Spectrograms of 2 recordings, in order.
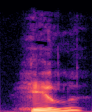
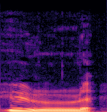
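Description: First: Light, higher questioning Hill; a young hobbit tentatively proposing Hill; hobbit suggesting. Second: Hill said slowly and weighed, falling; pondering the hobbit's word; thoughtfully. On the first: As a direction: offer Hill as a rising guess. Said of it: "suggested Pippin". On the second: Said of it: "repeated the words thoughtfully". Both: A narrator's reading.

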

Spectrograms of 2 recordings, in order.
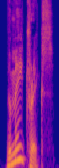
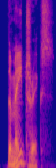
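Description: First: Put-on higher, sure teenage boy voice; confident teen answer. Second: Puzzled father. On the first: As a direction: blurt the title like it's obvious. Son names the film. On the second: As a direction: echo it back, baffled. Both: A narrator's reading.

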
